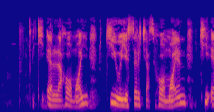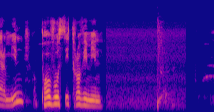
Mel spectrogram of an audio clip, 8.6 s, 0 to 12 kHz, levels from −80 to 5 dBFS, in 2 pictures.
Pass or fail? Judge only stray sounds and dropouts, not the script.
fail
